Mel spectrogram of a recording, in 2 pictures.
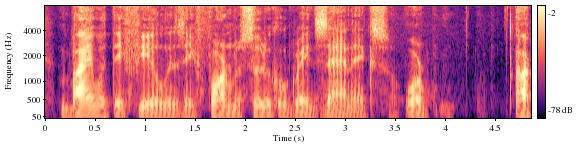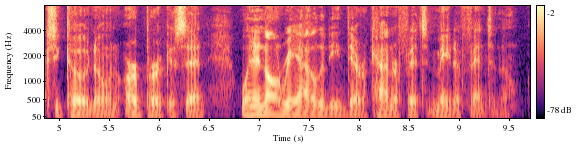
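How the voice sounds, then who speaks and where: On a very clean recording with a silent background, a man with an American accent speaks at a moderate pace. His voice is very deep and low, with fairly even intonation. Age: 60s. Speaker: bereaved parent and advocate. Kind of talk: panel discussion.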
